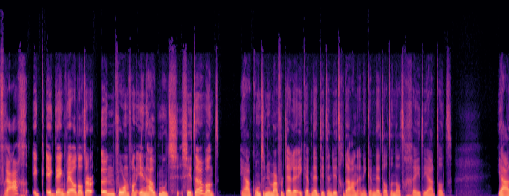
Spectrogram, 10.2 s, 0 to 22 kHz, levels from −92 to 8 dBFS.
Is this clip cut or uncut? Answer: cut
